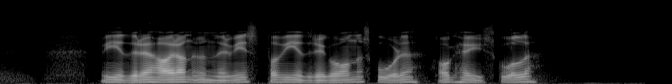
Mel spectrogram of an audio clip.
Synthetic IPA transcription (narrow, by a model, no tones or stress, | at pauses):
ʋiːd̪əɾəhɑːɾhɑnʉnəɾʋiːst̪̚pʰoːʋiːd̪əɾəɡoːənəskuːɽəʔoːɡhœʏskṵːlə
